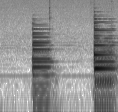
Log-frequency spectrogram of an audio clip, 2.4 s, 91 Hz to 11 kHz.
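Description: Piano chords on a digital stage piano: one chord struck about two-thirds of a second in and left to ring and fade, then another struck near the end. After the B7 just before, this resolves the progression back to the one chord, B-flat major seven.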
